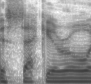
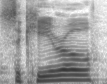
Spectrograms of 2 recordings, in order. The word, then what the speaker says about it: Sekiro: fan of uh i call it i'm gonna mispronounce this i know you say sakiro and i know that's the right pronunciation but for some reason i always call it sakiro and i learned a little bit of japanese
